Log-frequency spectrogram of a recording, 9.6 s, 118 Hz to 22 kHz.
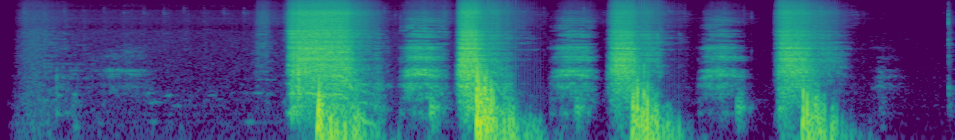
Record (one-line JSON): {"exhalation_length": "9.6 s", "exhalation_amplitude": 32766, "exhalation_signal_mean_std_ratio": 0.33, "survey_phase": "beta (2021-08-13 to 2022-03-07)", "age": "65+", "gender": "Male", "wearing_mask": "No", "symptom_none": true, "smoker_status": "Never smoked", "respiratory_condition_asthma": false, "respiratory_condition_other": false, "recruitment_source": "REACT", "submission_delay": "0 days", "covid_test_result": "Negative", "covid_test_method": "RT-qPCR"}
